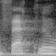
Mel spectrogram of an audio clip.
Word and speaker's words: Vecna: no, you got L and Vecna, right? – I said Vecna, but anyway.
